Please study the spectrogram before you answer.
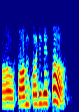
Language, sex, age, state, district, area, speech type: Odia, female, 45-60, Odisha, Sundergarh, rural, conversation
